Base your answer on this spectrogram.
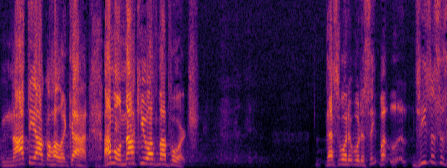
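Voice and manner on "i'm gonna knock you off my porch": mock threat. Threatening neighbor at the door.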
